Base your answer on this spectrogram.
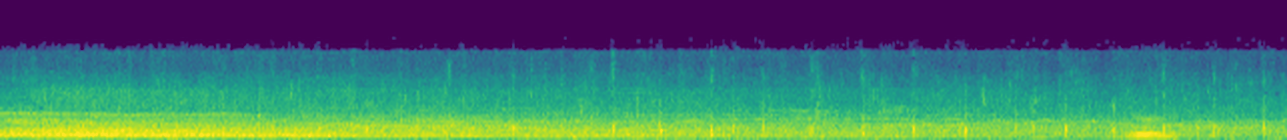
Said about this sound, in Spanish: Gracias y un aplauso bien grande para todo el equipo del gobierno de la ciudad.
